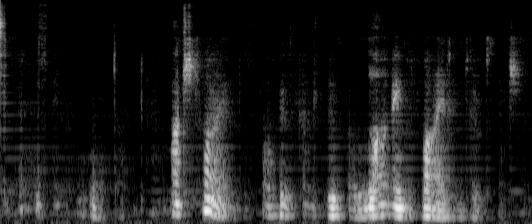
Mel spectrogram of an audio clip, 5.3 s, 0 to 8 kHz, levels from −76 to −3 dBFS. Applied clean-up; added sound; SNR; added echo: neural mask model DeepFilterNet 3.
